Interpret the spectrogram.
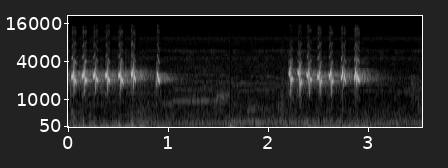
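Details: Calling female sooty-headed bulbul summoning a male, used to coax a reluctant male into song; two rapid bursts of about seven crisp, evenly spaced chirps each, separated by a one-second gap, with a soft low hum behind.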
